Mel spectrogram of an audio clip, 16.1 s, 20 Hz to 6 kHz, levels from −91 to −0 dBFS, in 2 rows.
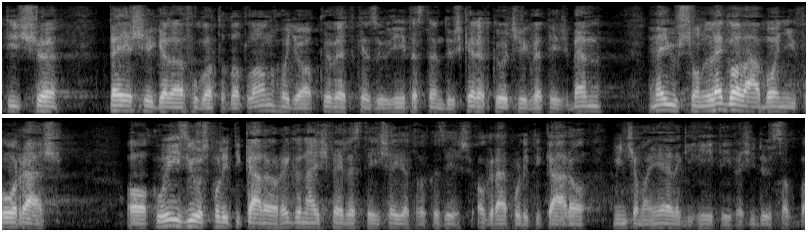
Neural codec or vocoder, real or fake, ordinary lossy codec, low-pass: codec, 16 kHz, 16 kbps, FreqCodec, smaller model; fake; AAC, 24 kbps; 5.4 kHz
